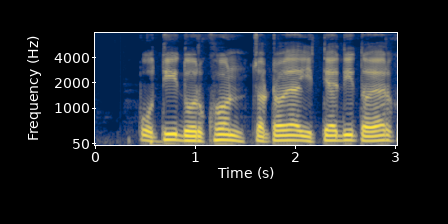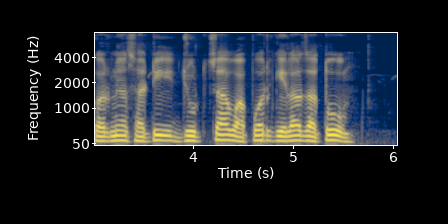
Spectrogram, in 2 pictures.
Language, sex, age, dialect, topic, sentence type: Marathi, male, 60-100, Standard Marathi, agriculture, statement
